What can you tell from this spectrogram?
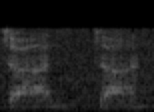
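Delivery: "Zhen" dropped low and soft; third tone. Shown as a demonstration. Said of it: "That's a third tone".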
